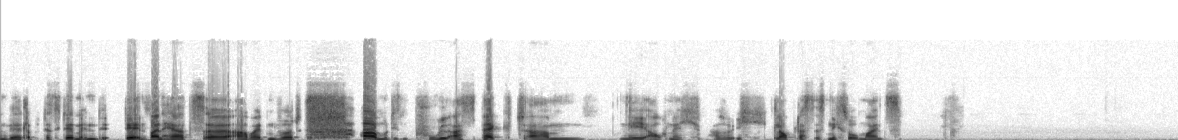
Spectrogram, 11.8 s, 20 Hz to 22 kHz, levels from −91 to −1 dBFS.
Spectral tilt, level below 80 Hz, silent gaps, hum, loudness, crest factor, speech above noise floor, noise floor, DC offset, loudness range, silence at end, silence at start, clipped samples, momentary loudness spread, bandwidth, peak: -4 dB/octave; -58 dBFS; none; none; -18 LUFS; 18 dB; 39 dB; -58 dBFS; under 0.1%; 11 LU; 2.8 s; 0 s; under 0.1%; 18 LU; 16 kHz; -2 dBFS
